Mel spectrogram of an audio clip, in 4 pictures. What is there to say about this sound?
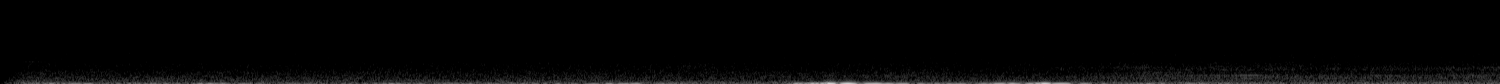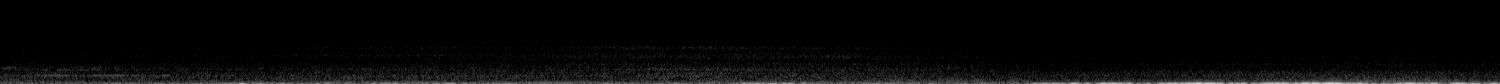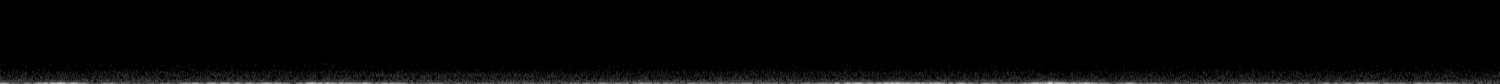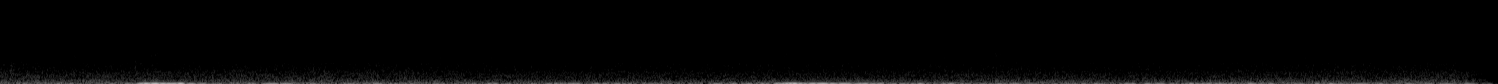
A simple recording or a street on a wet day, It can be used for background noise to set a scene.
Recorded using a Rode NT-1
